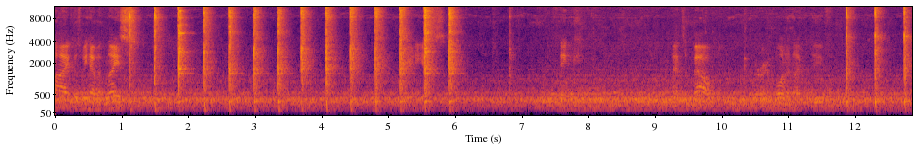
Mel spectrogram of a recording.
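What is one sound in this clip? A hammer rings sharply as it strikes hot metal on an anvil, in a quick steady rhythm.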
